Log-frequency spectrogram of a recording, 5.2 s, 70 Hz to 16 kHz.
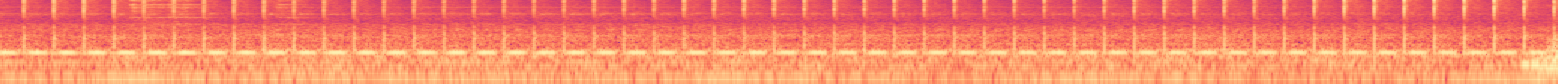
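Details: Fast, even clicking pulses, about 200 a minute, over a steady tone: a Cutera Enlighten picosecond laser (PicoGenesis, 1064 nm, 8 mm spot) passed over the skin during a full-face rejuvenation treatment.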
